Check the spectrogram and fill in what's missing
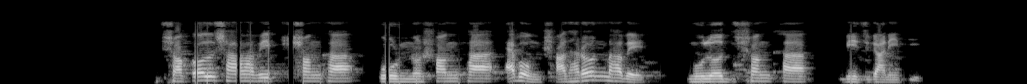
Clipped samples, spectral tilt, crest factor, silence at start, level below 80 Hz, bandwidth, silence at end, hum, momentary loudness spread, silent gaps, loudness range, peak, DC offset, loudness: under 0.1%; -5 dB/octave; 18 dB; 1.6 s; -52 dBFS; 8 kHz; 1.1 s; none; 9 LU; 3.73-3.77 s, 6.78-6.86 s, 8.19-8.38 s; 3 LU; 0 dBFS; under 0.1%; -17 LUFS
